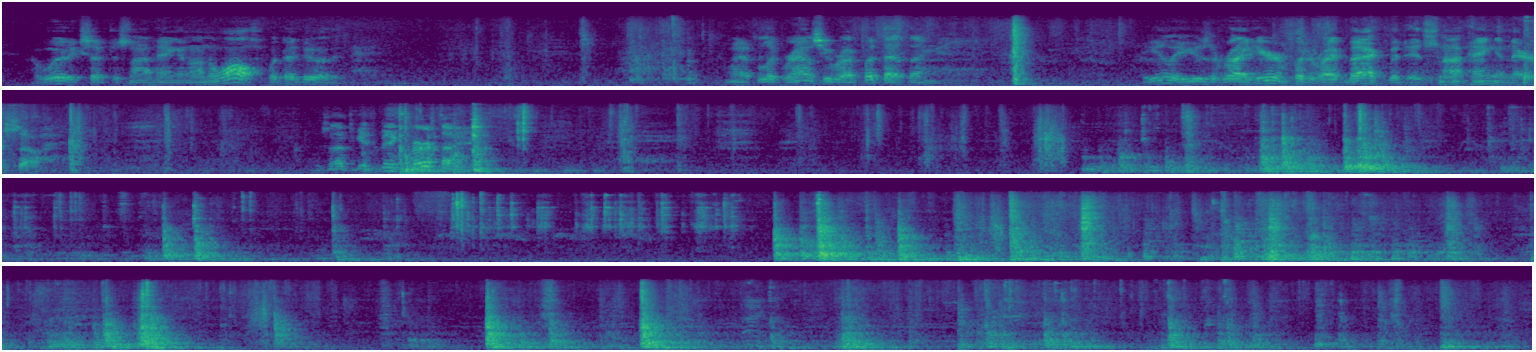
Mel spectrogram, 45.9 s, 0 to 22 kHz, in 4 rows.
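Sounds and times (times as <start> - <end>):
metal tools clanking: 22.6 - 28.7.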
